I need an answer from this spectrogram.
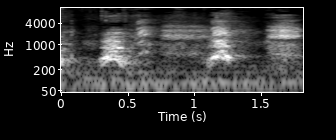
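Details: A dog, one of a Dobermann and Boxer pair, wants to play with its ball. It gives two short, deep barks about a second apart, then a softer, higher yelp at the end.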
